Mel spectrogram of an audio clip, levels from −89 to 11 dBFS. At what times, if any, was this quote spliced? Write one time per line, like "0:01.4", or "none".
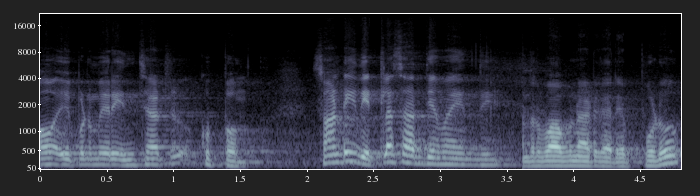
0:03.7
